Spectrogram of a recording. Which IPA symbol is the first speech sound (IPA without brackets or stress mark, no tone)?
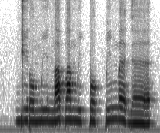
ɡ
